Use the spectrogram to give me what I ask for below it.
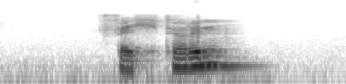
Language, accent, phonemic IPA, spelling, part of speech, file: German, Austria, /ˈfɛçtɐʁɪn/, Fechterin, noun, De-at-Fechterin.ogg
- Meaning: female equivalent of Fechter: female fencer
